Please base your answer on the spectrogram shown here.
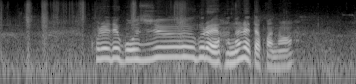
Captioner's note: the T-shirt is rubbing and there is noise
